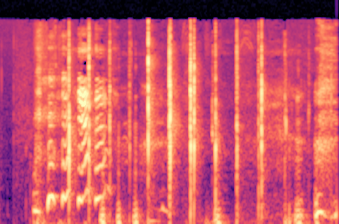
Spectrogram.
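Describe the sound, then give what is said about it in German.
An audience applauds with sharp, separate claps in an uneven patter, fairly loud, while voices call out and cheer over the clapping for the first second or so. “Das war ein sehr schöner Applaus.”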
